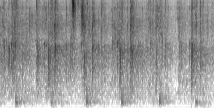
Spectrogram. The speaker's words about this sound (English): can we just give the Lord a hand clap of praise this morning?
